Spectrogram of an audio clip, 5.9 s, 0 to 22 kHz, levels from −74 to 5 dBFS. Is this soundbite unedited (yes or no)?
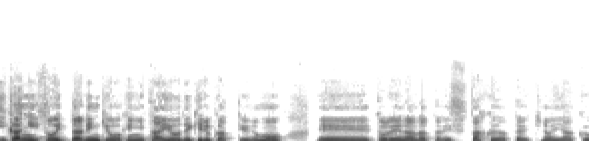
no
